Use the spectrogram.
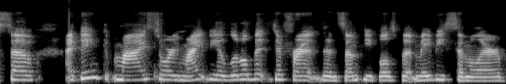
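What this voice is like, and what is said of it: Southern Texan drawl. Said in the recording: “fellow Texan. Yeah, Southern draw ... listen to the accent”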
